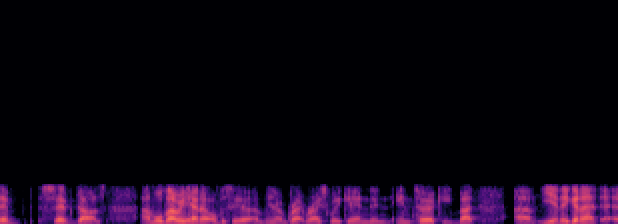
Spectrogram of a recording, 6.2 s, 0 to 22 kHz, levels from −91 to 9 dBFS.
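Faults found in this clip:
iLBC codec, whole clip: speech band-limited to roughly 300 Hz–3.7 kHz, with a rough, slightly synthetic edge. Each 20 ms frame's excitation is coded on its own, and the plainly audible grit fits iLBC's 15.2 kbps mode.

Lost iLBC frames, 3.24–3.28 s, between "know great" and "weekend in in": a short buzzy held-vowel blip where the decoder repeated the last pitch cycle with noise. Fits one dropped 20 ms frame; voice recovers almost instantly since frames stand alone.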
